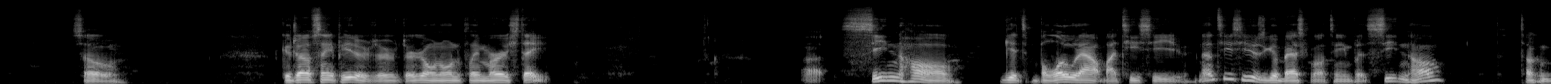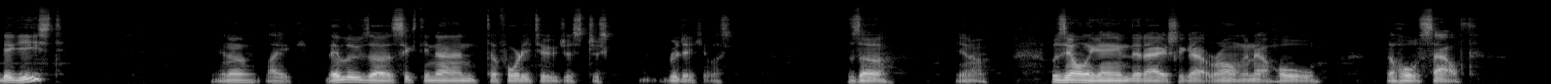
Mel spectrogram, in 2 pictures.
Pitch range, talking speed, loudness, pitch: 80-100 Hz, 135 wpm, -22 LUFS, 90 Hz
